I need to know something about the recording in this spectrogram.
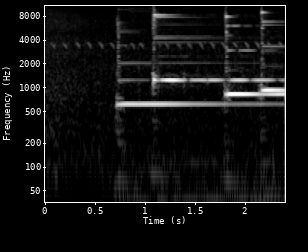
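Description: Near silence, then a music box starts playing about two-thirds of a second in. Three single high notes come one after another, each ringing on as the melody begins.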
